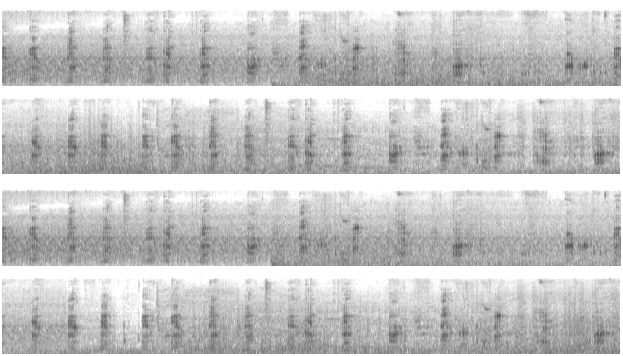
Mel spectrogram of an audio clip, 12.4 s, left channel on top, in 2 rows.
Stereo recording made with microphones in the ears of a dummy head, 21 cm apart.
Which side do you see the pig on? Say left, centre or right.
centre.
